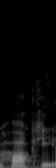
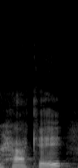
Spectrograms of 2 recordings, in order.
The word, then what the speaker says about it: hake: It's called hockey. I've been pronouncing it wrong, apparently. I've been saying hake or hake. I've learned that it's called a hockey brush, just like hockey, the game we play.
